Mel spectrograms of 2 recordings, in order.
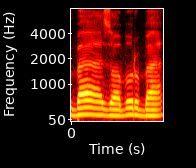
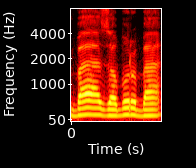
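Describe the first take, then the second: The two takes are said the same way.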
